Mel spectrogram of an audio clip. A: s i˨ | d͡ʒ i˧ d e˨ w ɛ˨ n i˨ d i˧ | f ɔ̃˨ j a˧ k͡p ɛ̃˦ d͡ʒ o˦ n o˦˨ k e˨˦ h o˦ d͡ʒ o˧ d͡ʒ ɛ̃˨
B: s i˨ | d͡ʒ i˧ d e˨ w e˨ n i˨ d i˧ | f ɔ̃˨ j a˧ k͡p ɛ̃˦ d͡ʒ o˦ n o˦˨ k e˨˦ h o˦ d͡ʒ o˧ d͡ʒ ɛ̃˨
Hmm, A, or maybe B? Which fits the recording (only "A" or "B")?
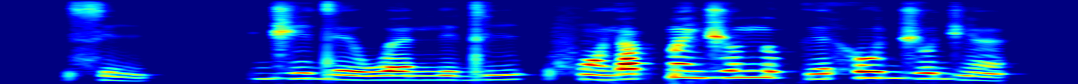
A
